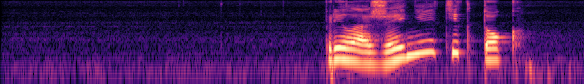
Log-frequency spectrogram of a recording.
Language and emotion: Russian, neutral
